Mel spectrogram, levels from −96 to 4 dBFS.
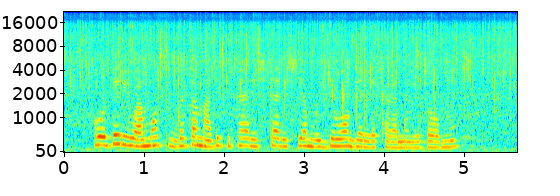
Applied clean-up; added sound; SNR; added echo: none; Rain; 7 dB; none.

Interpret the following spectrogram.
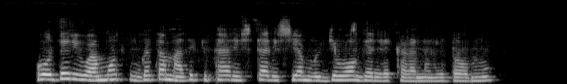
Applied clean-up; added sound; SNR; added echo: neural mask model Resemble Enhance denoiser.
